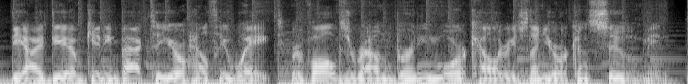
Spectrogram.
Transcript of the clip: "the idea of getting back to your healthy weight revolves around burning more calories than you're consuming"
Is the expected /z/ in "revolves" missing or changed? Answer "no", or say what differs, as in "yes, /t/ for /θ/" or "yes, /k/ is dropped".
no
